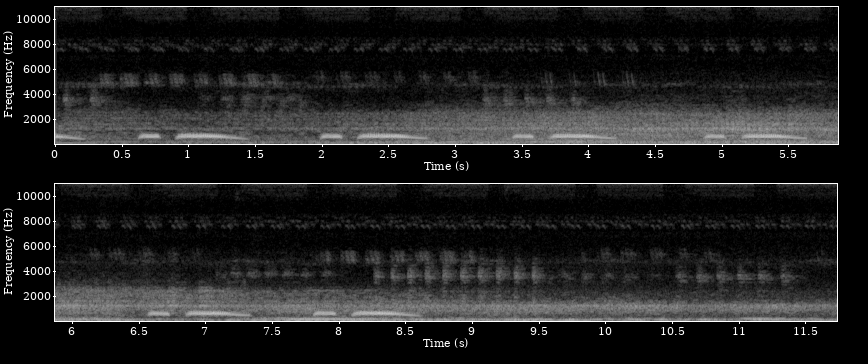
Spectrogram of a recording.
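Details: Spotted dove cooing in regular phrases: a short coo followed by a longer, slightly falling mellow note, repeated about every one and a half seconds. A steady thin high whine and faint background hiss continue throughout.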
